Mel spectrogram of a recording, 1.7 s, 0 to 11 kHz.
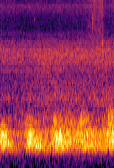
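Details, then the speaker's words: Fetal heartbeat on a handheld fetal Doppler with coupling gel over the maternal abdomen: rapid, regular whooshing pulses at about 150 a minute, within the normal 110–160 range. "the fetal heart rate's normally between 110 and 160"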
